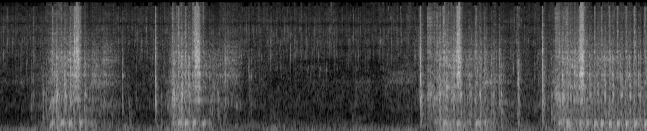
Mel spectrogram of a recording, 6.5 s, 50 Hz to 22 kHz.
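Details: 1955 Evinrude 7.5 hp fleet twin outboard under restoration (new coils, cleaned/replacement carburetor, single-line fuel conversion): a few ragged firing bursts fading between pulls; catches briefly but won't stay running long enough to adjust the needle; cause unclear.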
